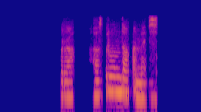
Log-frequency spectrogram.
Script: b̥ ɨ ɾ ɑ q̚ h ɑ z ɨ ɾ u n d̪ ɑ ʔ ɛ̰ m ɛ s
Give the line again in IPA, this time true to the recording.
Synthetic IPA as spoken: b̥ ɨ ɾ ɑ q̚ h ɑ z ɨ ɾ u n d̪ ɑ q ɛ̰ m ɛ s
